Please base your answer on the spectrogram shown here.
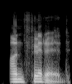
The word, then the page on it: unfitted: American English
